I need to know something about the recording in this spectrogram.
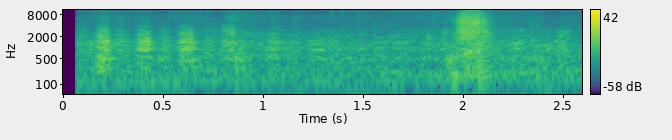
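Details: Male Labrador Retriever puppy wearing a yellow collar, from a breeder in Lovelady, Texas, recorded 9/15/19: quick rhythmic breathy panting pulses about five per second, then a louder breathy burst near the end.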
